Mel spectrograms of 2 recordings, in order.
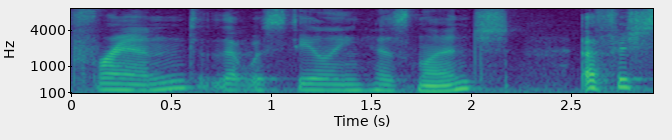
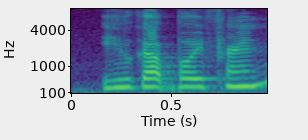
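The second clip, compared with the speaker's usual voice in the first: put-on high, raised voice with broken-English foreign accent; 7 semitones higher, 6 dB louder than usual. Recalling the manicurist, the speaker quotes her question, imitating the manicurist lady. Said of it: "she was the lady that said".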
